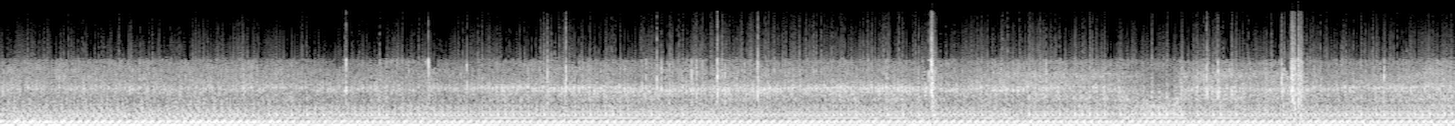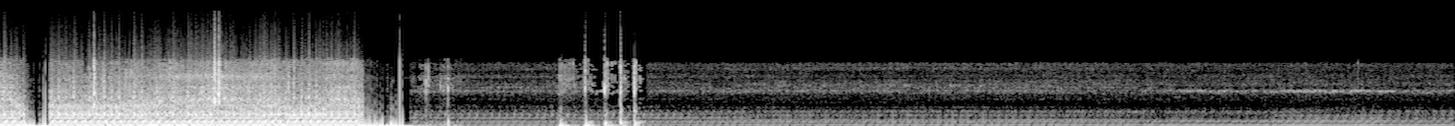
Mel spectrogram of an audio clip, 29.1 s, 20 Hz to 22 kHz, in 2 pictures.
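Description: Turbocharged Suzuki Hayabusa inline-four idling at a steady speed, very loud and close to the microphone. About 18 seconds in it turns suddenly much quieter and muffled, then a few loud knocks come close together before the steady quieter hum goes on.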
